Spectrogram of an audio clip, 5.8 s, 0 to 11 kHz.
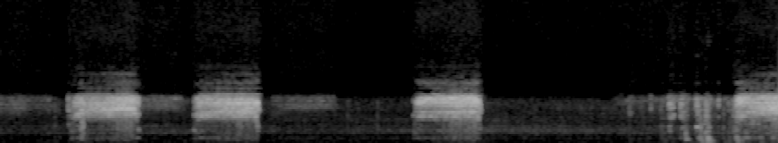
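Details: At night on a lookout, 19 May 2013, an owl gives hoarse, noisy hisses, two close together, then another after a pause, with a patch of scratchy rustling before a final hiss.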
